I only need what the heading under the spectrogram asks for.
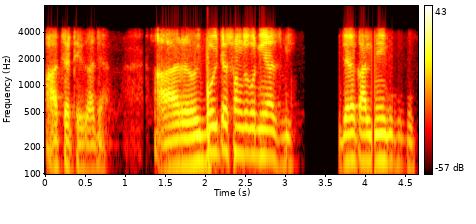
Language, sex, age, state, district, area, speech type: Bengali, male, 30-45, West Bengal, Darjeeling, rural, conversation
